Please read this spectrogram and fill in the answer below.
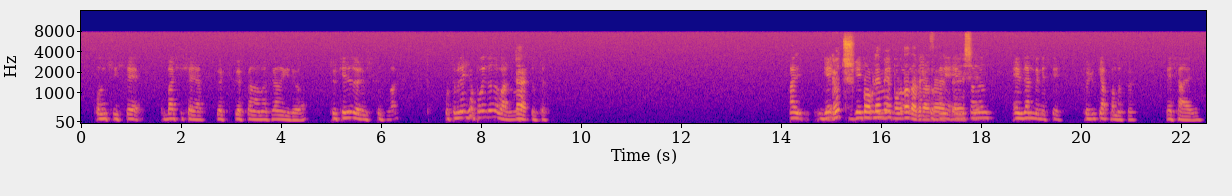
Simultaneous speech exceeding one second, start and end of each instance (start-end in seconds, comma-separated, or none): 14.9-18.0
